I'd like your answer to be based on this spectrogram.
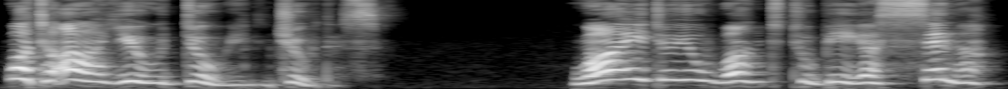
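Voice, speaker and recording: A woman's voice: high voice, very animated, takes it slowly, pitched above the performer's own voice, exaggerated voice. A woman voicing a tender pleading mother. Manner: earnest and pleading.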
